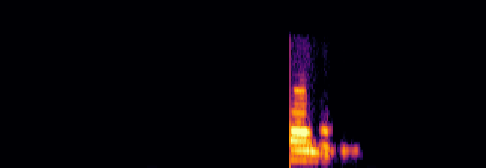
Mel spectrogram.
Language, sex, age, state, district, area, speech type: Urdu, male, 18-30, Delhi, New Delhi, urban, conversation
